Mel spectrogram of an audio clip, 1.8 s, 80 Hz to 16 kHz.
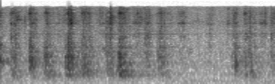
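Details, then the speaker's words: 2008 Dodge Avenger engine noise traced with a stethoscope: the alternator's one-way decoupler pulley, jerked back and forth by hand, doesn't slip as it should and gives short dry rasping scrapes. Worn decoupler pulley. "you can hear it's making noise so I'm confident we just located our source and it's that decoupling pulley on that alternator"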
